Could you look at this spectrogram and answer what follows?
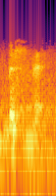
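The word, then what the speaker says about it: باسمه: خب پس بسمه جار مجرور در قانون رسم الخط به اسمه، اون الف اسم همزه وصله، در درج کلام ساقط میشه، باید تلفظ نشد. درج کلام یادت باشد یعنی در درج تلفظ، یعنی وقتی تلفظ میکنی اون همزه رو تلفظ نکن. پس مراد از کلام یعنی تلفظ، اما در نوشتن باید الف نوشته بشه. پس باید بنویسیم به اسمه. در سوره اقرا اونجا داره اقرا به اسمه، الف را نوشتن لیکن تلفظ نمی کنن، میگن بسمه.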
